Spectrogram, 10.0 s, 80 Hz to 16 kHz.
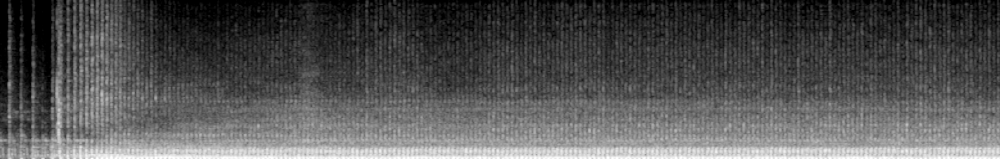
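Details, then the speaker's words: Old Mountfield 414 mower with a new spark plug and pull cord: it starts and settles to a fast idle with a faint hunting surge and won't restart from cold. A carburettor problem is suspected; a carb clean is planned. "yeah it's got a little tiny hunting surge to it a little tiny hunt and Surge and won't restart from cold"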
